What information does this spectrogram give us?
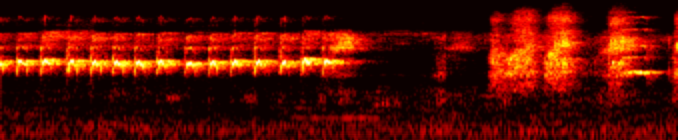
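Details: Grey-cheeked bulbul master song: a quick, high pulsed trill that fades out, followed after a pause by several loud harsh chattering bursts.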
